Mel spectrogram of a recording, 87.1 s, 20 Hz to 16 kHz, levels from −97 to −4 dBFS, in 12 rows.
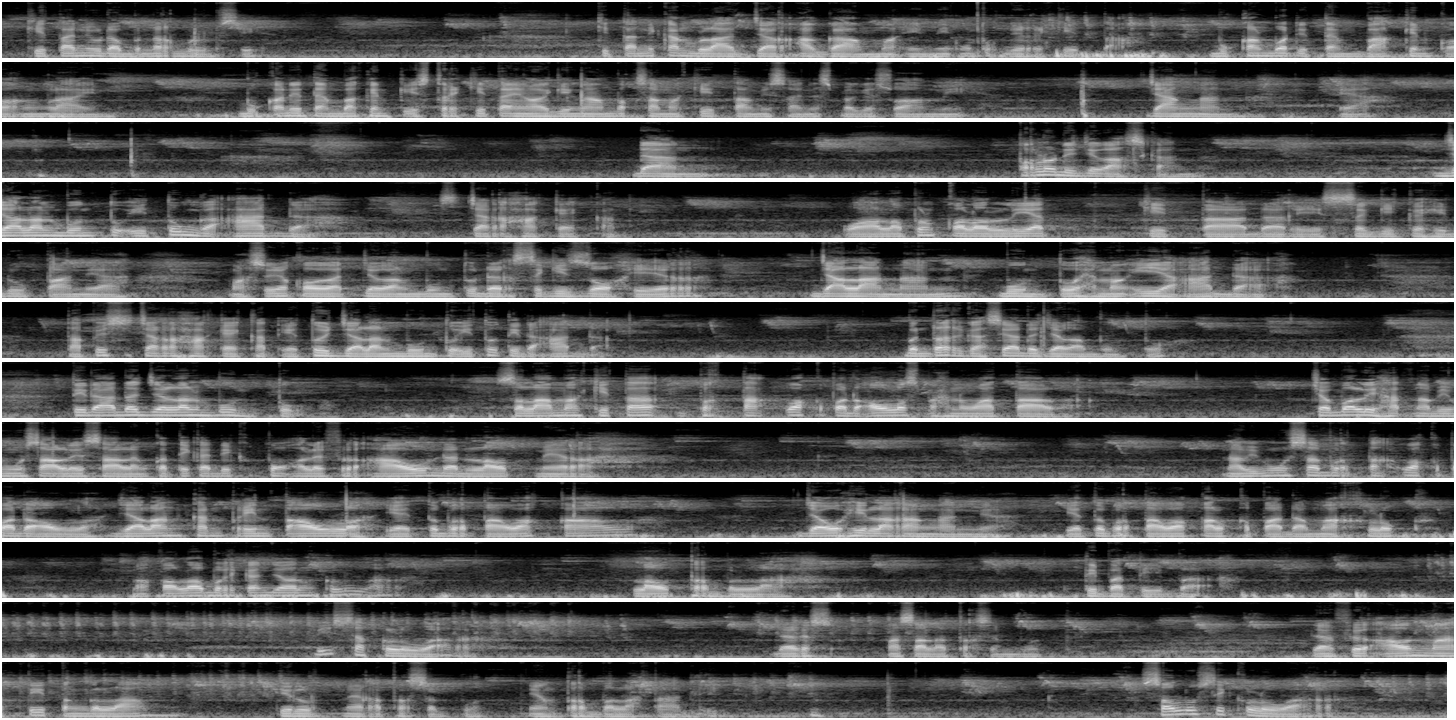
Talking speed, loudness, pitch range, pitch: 100 wpm, -26 LUFS, 95-120 Hz, 110 Hz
